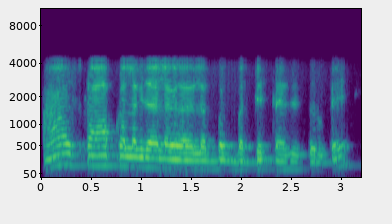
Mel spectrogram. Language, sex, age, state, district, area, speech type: Urdu, male, 18-30, Uttar Pradesh, Balrampur, rural, conversation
